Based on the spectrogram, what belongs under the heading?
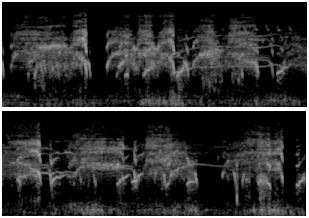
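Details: Falcons feeding at a nest in the Barycz Valley give continuous hoarse, wavering screams with bending harmonic wails, broken by brief gaps, over a soft low rumble.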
